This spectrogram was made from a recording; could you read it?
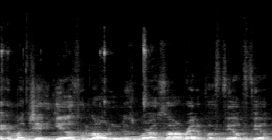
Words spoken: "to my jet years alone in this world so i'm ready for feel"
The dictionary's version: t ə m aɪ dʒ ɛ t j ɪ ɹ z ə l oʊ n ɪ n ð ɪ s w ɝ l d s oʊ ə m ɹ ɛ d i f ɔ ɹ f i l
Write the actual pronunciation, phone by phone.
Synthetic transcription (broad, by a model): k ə m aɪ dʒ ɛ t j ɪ l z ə l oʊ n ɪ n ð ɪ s w ɝ l d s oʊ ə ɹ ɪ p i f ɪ l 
